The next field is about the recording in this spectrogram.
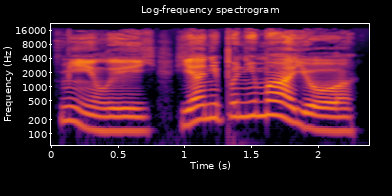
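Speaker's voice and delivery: high, slow whiny complaint; pouty offended girl. A narrator's reading. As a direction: pout it out, hurt and petulant. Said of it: "обиженно надула губы". (обиженно, капризно и высоко)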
